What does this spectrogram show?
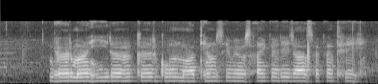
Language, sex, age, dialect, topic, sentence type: Chhattisgarhi, male, 18-24, Western/Budati/Khatahi, agriculture, question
